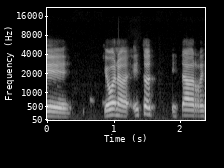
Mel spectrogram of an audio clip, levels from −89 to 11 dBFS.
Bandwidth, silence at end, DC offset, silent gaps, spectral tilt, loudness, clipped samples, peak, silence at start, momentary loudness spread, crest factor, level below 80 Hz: 7.2 kHz; 0 s; under 0.1%; none; -3.5 dB/octave; -17 LUFS; under 0.1%; 0 dBFS; 0 s; 11 LU; 18 dB; -70 dBFS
